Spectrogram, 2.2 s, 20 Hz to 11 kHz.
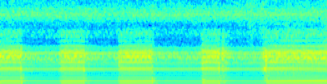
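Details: Restored and modded 1960 Airline Model 8503 tube amplifier, played through humbuckers: a steady low mains hum with a buzzy edge under the playing, quieter when the chassis is touched. Owner suspects improper chassis grounding, not confirmed.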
